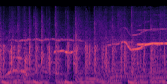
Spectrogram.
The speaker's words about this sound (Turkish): Öğretmenler için bir alkış alayım.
